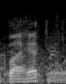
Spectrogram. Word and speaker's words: Barreto: Telligman is defending well against the low kick attempts there by Carlos Barreto. Or Barreto, as they pronounce it in Brazil.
